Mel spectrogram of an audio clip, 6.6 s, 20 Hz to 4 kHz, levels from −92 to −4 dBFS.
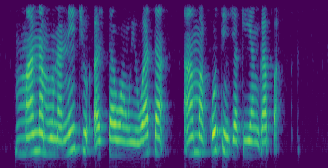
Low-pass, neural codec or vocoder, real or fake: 3.6 kHz; none; real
